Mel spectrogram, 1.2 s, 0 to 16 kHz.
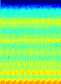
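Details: New Kobalt Quiet-Tech air compressor running: steady low drone with a smooth, even pulse and no knocking or rattles, much quieter than the 20-year-old Coleman Black Max; normal running.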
